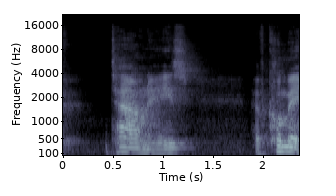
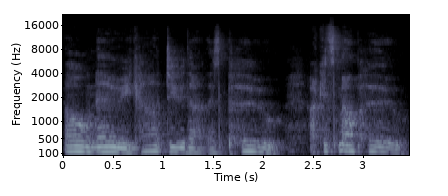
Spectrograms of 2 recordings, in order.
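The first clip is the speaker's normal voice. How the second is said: prissy, softer put-on whine; mock townie complaint; 8 dB quieter than usual. Imitating townies fussing about farm smells, mock prissy voice. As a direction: sneer at the squeamish newcomer.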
